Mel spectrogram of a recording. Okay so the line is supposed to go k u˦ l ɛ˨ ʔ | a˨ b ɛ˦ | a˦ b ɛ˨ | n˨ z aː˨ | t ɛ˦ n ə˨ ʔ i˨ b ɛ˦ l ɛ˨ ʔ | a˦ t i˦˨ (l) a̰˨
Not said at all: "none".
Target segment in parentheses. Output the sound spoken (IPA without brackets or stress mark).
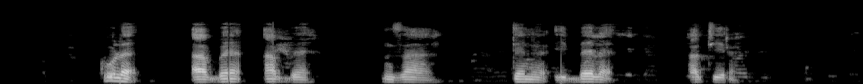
ɾ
